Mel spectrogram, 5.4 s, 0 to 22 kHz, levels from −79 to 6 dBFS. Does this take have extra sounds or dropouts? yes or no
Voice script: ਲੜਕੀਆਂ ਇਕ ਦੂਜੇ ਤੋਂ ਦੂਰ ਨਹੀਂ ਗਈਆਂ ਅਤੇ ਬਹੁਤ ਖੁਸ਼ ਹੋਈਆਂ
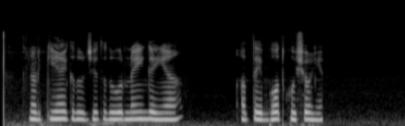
no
